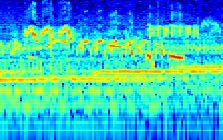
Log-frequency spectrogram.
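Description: A small songbird chirping a quick run of short high notes, with one louder sliding note near the end, over soft ambient music with long held tones.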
